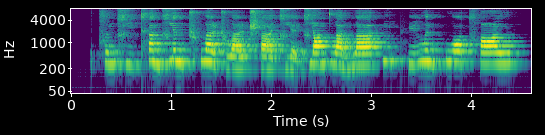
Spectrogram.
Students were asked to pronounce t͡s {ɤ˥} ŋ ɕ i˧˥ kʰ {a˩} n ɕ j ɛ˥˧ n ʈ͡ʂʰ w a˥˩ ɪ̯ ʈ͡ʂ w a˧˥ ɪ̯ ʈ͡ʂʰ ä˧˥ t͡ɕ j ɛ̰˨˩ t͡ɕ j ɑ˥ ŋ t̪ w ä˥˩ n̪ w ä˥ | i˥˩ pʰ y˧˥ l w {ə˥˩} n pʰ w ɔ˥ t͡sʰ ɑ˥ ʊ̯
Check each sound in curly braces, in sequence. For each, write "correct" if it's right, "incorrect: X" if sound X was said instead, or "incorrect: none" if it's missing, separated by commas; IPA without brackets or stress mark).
correct, incorrect: a˥˧, correct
